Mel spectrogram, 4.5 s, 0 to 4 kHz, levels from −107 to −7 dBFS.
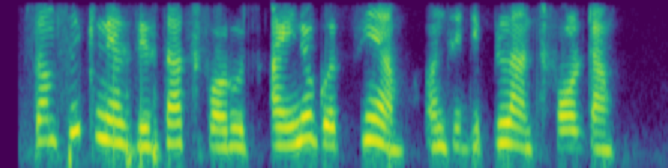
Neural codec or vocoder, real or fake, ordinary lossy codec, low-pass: none; real; none; 3.6 kHz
